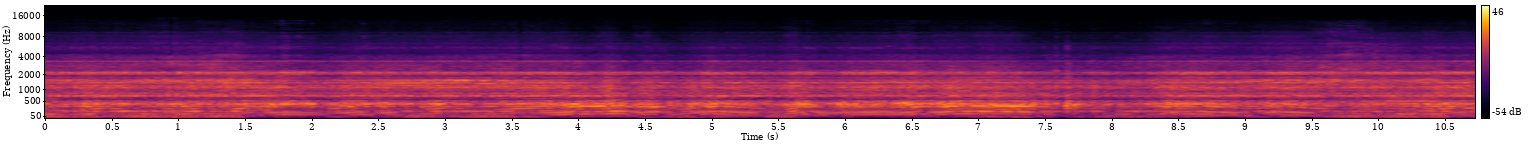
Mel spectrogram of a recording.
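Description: Volvo 240 estate banger-racing car's engine running on track, heard from inside the stripped cabin, its note rising and falling with the throttle and easing off briefly near the end.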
